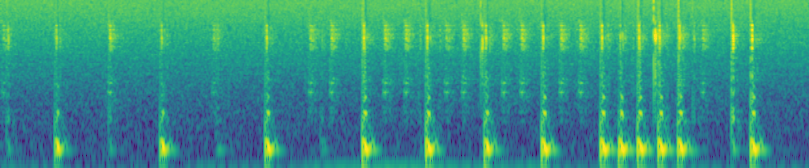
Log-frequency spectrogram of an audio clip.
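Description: Sampled tambora drum strokes from a gaita zuliana percussion set, played from drum pads. Single low drum hits come about once a second, then a quick run of about six strokes around six seconds in, and two more near the end.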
